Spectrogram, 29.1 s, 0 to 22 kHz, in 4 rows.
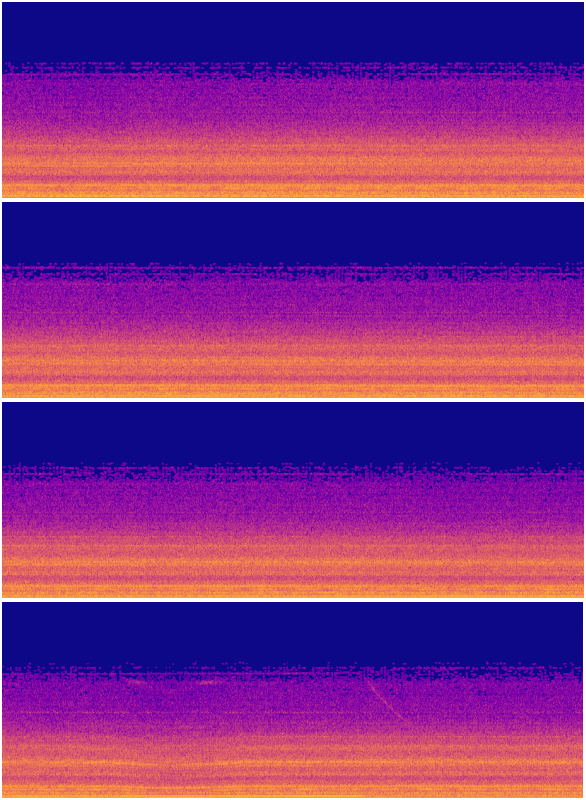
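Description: Turbocharged Honda S2000 four-cylinder engine idling steadily on its first start-up, with a steady high whine over the engine note. About 24 seconds in the idle dips briefly and comes back, and a low hum drops away a couple of seconds later.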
